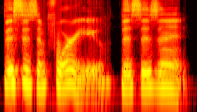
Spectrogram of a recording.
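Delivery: usual speaking voice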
